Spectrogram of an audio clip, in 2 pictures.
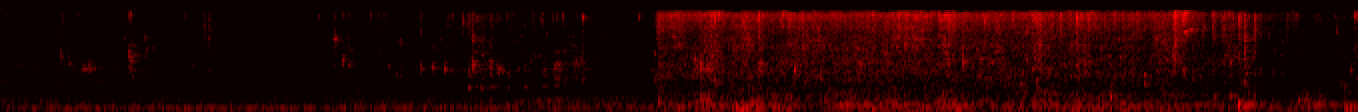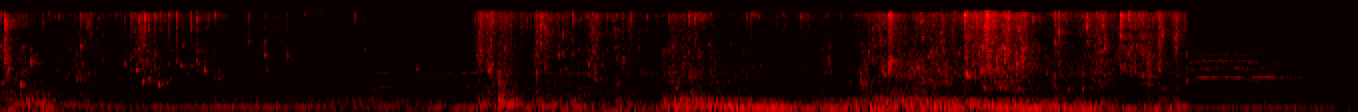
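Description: Water running from a kitchen tap in two spells, starting about three seconds in and again after a short break, then shut off near the end. Light clicks and clatter come before it, over a steady low hum.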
